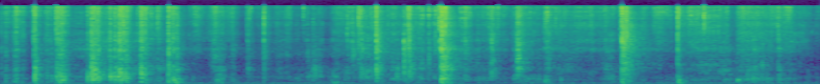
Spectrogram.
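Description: A cardboard shipping box being opened with scissors: scraping, crinkling and a run of sharp clicks and knocks, the loudest about four and a half seconds in.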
